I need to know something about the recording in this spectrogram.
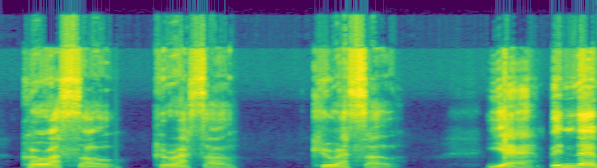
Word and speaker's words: Curaçao: Because I say it how you see it and that is not how you pronounce it.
